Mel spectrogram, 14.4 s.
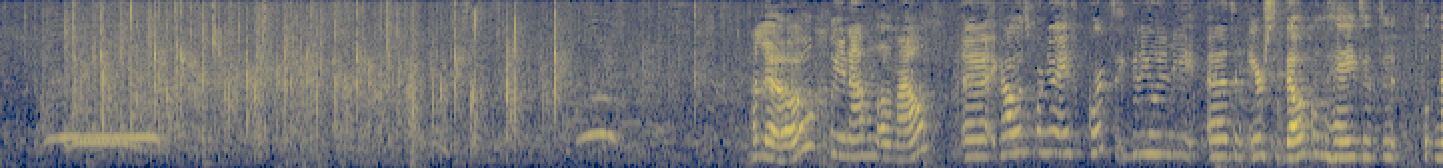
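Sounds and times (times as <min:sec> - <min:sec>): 
audience applause: 0:00.0 - 0:07.4
speech: 0:07.6 - 0:14.4.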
